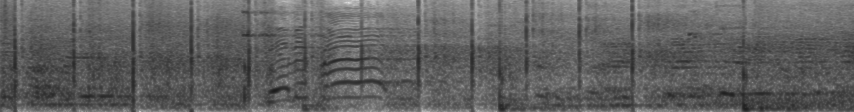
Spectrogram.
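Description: Basketballs bouncing on a hardwood gym floor, a run of irregular sharp thuds, with a brief burst of sneaker squeaks about a second and a half in.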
